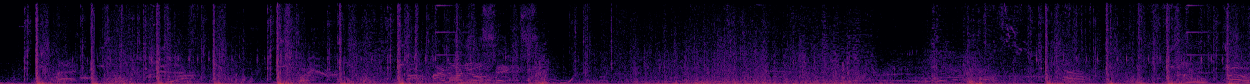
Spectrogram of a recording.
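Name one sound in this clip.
Fiery bursts from a video game explode.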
